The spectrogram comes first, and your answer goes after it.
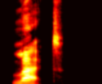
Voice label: "let", English; 3000 words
